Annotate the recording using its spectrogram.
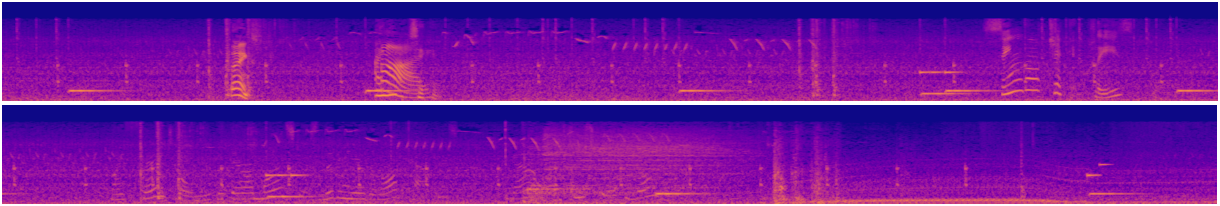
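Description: A ticket machine beeps in short, repeated tones.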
